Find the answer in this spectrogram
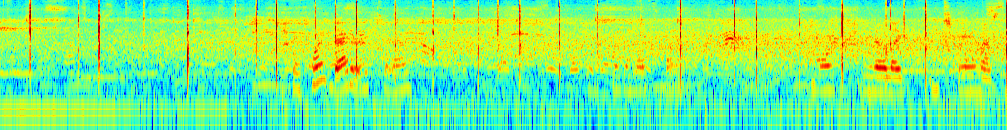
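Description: Near silence on the field: faint voices of players calling, with scattered sharp clicks and taps.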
